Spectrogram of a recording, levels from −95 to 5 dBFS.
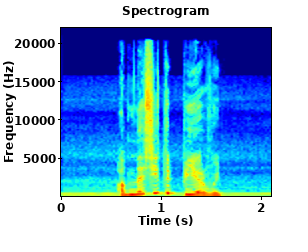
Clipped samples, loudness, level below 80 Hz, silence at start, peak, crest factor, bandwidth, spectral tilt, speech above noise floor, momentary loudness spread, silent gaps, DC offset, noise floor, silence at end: under 0.1%; -15 LUFS; -46 dBFS; 0 s; 0 dBFS; 16 dB; over 20 kHz; -4 dB/octave; 21 dB; 11 LU; none; under 0.1%; -35 dBFS; 0 s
